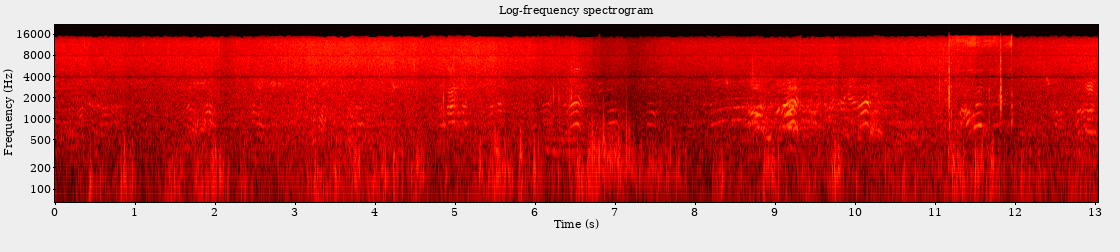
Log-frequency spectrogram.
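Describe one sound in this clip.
Young men shout to one another on an open outdoor field.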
